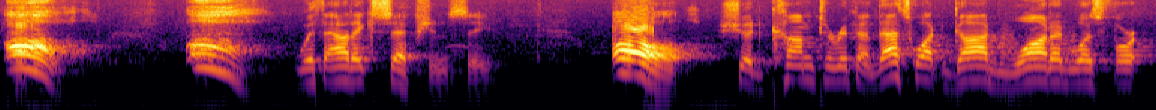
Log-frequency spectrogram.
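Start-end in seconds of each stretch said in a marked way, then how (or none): 0.0-1.8 "All", high and falling, belted out; stress on ALL. Shown as a demonstration. Preacher shows the inclusive word, each "All" high and emphatic. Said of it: "those inclusive large words". 4.1-5.8 "All" loud and high, then falling; stress on ALL. Shown as a demonstration. Preacher restates the verse to listeners, "All" punched loud. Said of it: "those inclusive large words".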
